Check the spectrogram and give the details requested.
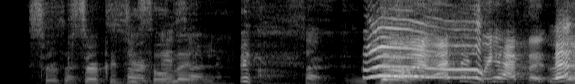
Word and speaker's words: Cirque du Soleil: Circus de Soleil. Cirque du Soleil.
